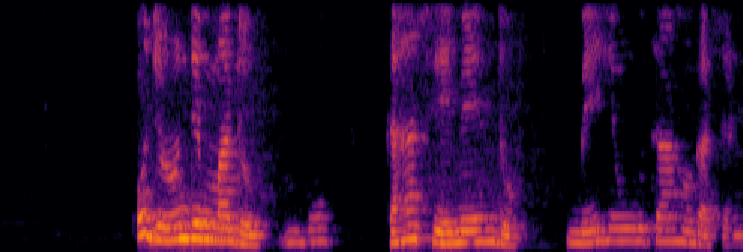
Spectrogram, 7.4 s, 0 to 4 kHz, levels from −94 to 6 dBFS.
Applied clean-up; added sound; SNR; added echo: none; none; none; none.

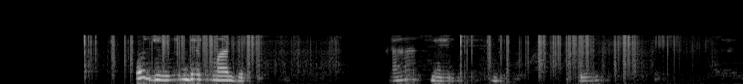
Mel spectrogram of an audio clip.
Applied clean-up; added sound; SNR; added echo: neural separator model SepFormer WHAM!.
